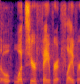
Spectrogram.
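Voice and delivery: ordinary talk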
